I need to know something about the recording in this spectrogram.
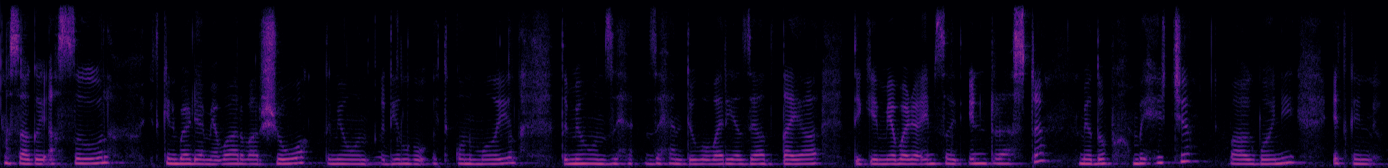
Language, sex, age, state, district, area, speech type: Kashmiri, female, 60+, Jammu and Kashmir, Baramulla, rural, spontaneous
